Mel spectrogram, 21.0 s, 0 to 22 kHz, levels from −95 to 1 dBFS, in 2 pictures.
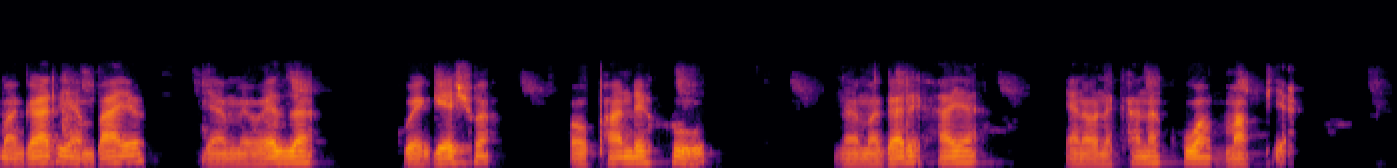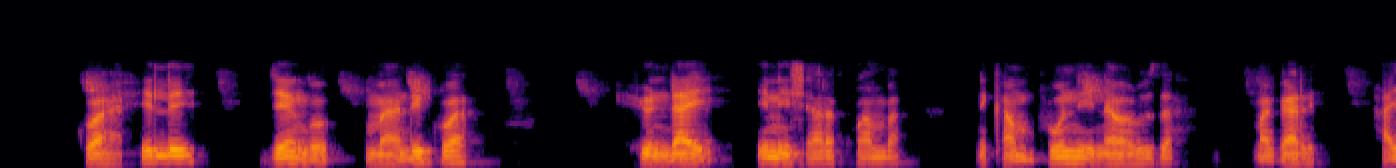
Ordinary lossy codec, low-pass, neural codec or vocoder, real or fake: Opus, 32 kbps; 5.4 kHz; none; real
